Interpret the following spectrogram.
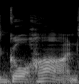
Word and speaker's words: Gohan: in English right but in this case it's Gohan so I can do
